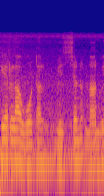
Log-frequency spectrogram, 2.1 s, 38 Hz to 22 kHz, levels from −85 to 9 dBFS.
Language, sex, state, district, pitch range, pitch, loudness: Telugu, male, Andhra Pradesh, Srikakulam, 105-115 Hz, 110 Hz, -19 LUFS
